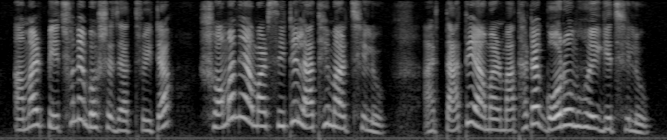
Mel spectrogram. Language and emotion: Bengali, angry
